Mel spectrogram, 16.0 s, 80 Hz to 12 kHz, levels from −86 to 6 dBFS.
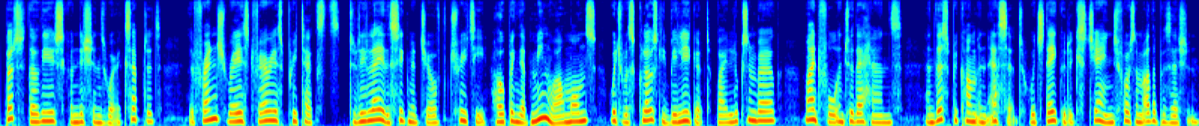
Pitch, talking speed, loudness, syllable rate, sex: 210 Hz, 175 wpm, -18 LUFS, 5.6 syllables/s, female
